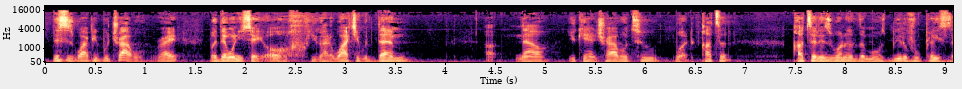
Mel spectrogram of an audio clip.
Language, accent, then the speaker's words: English; Puerto Rico; You came from Europe. I came from Puerto Rico.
